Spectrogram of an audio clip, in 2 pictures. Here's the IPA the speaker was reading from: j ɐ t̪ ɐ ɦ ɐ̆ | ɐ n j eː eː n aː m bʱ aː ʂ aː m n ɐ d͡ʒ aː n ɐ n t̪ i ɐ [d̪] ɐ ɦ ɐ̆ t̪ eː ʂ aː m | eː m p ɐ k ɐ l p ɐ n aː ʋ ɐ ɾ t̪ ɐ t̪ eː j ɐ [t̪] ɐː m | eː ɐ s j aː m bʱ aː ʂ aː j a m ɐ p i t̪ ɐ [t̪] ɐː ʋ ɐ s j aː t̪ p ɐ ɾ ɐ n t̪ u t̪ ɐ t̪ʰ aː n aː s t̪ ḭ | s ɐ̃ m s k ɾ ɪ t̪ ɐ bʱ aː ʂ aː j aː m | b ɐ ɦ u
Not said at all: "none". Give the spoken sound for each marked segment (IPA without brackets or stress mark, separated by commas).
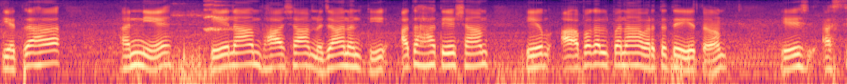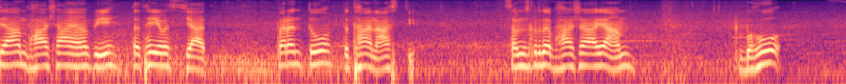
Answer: t̪, t̪, t̪ʰ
